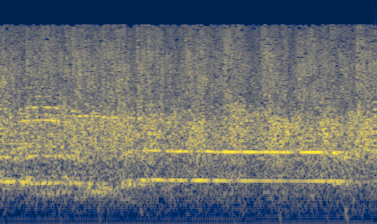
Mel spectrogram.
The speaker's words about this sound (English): And thank you to the audience. Give yourselves a round of applause, the most important part.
